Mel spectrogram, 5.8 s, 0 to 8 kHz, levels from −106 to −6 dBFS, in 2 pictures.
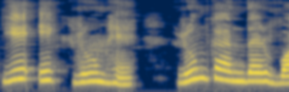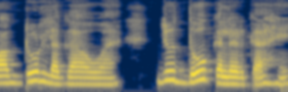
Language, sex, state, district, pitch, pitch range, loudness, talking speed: Hindi, female, Arunachal Pradesh, Lower Dibang Valley, 225 Hz, 185-265 Hz, -16 LUFS, 165 wpm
